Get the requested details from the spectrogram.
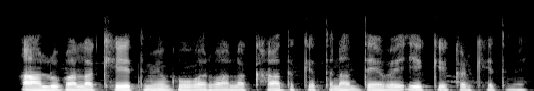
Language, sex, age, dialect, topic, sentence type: Magahi, male, 18-24, Central/Standard, agriculture, question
